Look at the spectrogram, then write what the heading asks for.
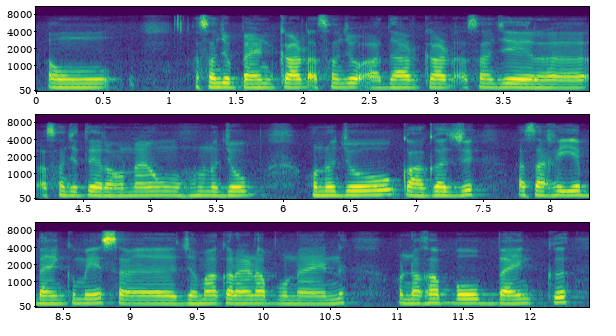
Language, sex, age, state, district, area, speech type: Sindhi, male, 30-45, Maharashtra, Thane, urban, spontaneous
